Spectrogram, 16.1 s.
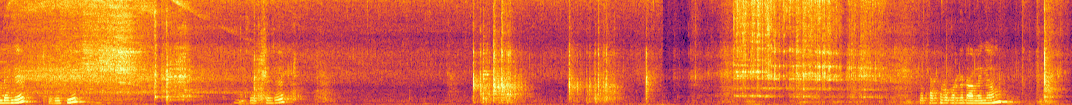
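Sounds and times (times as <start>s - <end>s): metal spoon scraping a pan: 0.0s - 5.4s
loud sizzle in hot oil: 0.0s - 16.0s.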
